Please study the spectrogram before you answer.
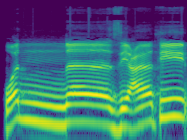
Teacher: إذا درست عند أحد المشايخ وقالك ما حكم والنازعات غرقا، فتقول والنازعات، النون هنا فيها غنة لأنها مشددة، والنون هنا فيها مد طبيعي تمد حركتين، والنازعات العين فيها مد طبيعي نمدها حركتين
